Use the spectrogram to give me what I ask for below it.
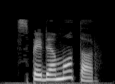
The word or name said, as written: speda motor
